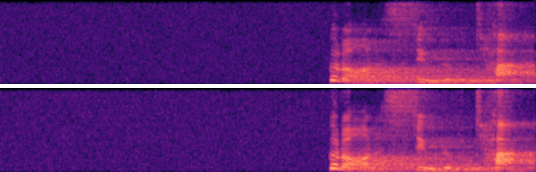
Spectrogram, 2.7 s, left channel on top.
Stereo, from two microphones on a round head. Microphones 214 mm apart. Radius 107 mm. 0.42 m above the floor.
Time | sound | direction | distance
1.7 | a woman speaking | 25° right (ahead or behind) | 1.1 m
